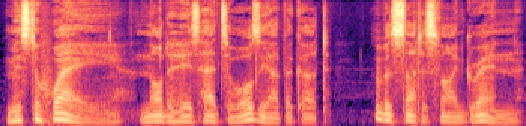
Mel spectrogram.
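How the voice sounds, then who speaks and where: Man, British accent, audiobook narrator, very deep, slow deliberate delivery. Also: warm tone, no room sound, clean studio sound. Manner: slow, deliberate, gravelly storytelling. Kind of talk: scripted narration.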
